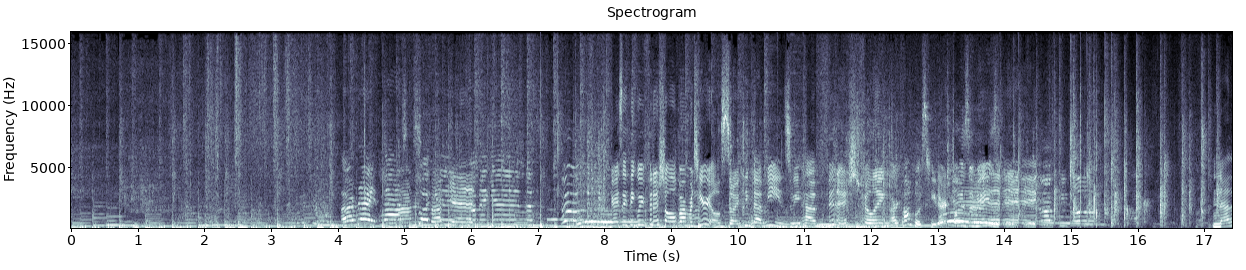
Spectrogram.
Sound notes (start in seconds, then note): 6.8 cheering; 12.9 cheering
